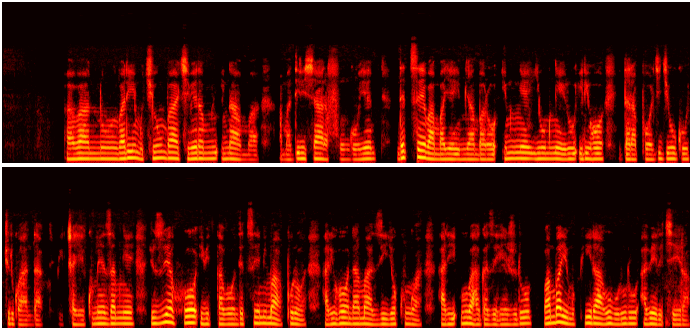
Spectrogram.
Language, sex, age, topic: Kinyarwanda, male, 18-24, government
